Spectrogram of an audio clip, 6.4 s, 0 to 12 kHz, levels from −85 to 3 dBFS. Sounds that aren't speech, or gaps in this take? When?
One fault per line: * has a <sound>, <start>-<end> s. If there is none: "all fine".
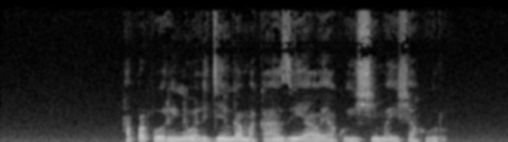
all fine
